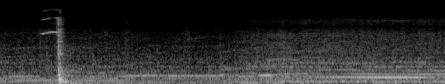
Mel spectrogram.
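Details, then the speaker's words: 2024 Case IH Magnum 280 AFS Connect tractor with powershift transmission, fired up on a cold day: sharp clack, then low, even idle with soft steady drone and no knocks or misfires; nice-running normal idle. "nice running tractor. I don't think you'd be displeased with this one at all if you come look at it."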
